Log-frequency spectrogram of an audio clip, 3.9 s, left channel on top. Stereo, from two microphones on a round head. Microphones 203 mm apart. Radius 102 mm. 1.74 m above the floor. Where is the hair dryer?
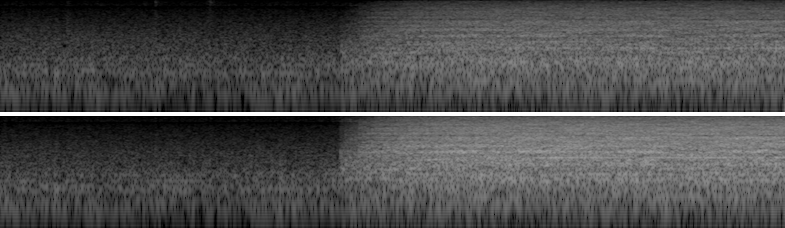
55° right (ahead or behind), 0.8 m.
